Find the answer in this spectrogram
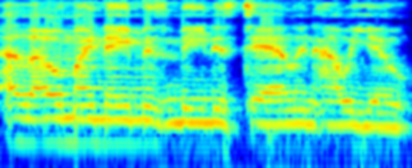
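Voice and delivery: hoarse female-sounding voice. The storyteller voices a blade speaking in a player's head: raspy feminine voice. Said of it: "You hear a raspy feminine voice in your head".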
